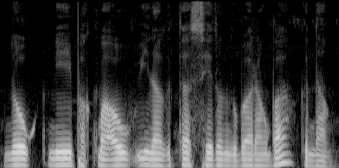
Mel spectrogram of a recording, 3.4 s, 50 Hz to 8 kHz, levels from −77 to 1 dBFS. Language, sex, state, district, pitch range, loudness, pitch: Garo, male, Meghalaya, West Garo Hills, 105-110 Hz, -18 LUFS, 110 Hz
